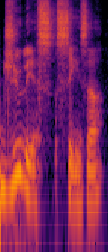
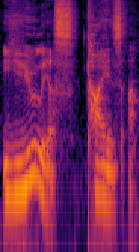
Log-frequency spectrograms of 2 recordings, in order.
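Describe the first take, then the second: First: The first word begins with a J sound. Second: The first word begins with a Y sound. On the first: The speaker calls it wrong. "So it's not" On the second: The speaker calls it right. "it's pronounced as Y"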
